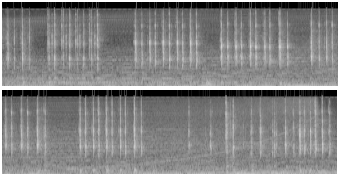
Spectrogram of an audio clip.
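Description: Typing on a Glorious GMMK Compact mechanical keyboard fitted with Gateron Brown tactile switches: quick runs of keystroke clicks in bursts, with short pauses between the runs.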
